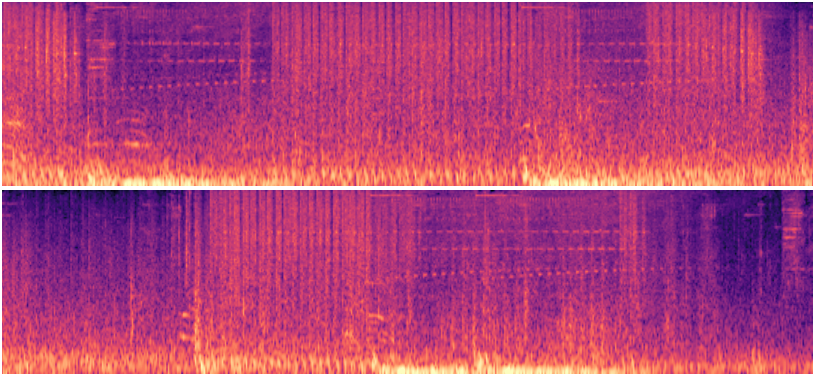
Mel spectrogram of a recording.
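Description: Rifles fire in rapid, loud bursts.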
